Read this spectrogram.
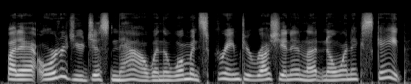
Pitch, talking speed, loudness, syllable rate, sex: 225 Hz, 265 wpm, -18 LUFS, 6.3 syllables/s, female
